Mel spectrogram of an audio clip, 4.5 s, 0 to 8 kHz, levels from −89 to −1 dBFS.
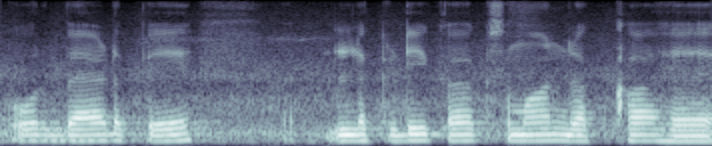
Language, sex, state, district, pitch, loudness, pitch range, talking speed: Hindi, male, Uttar Pradesh, Shamli, 120 Hz, -11 LUFS, 115-125 Hz, 105 wpm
